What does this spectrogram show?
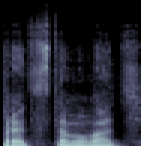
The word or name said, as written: predstavovať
